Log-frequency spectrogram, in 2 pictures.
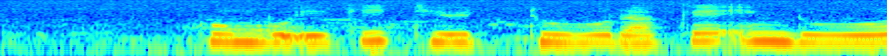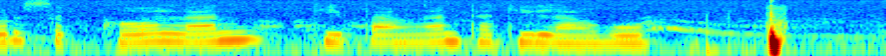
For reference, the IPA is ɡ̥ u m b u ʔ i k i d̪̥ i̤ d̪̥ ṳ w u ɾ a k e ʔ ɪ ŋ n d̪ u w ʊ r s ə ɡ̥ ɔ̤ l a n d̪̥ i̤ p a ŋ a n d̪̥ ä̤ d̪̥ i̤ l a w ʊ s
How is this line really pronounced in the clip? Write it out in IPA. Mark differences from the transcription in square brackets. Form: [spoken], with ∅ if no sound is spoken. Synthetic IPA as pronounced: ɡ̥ u m b u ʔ i k i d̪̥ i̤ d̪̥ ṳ w u ɾ a k e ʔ ɪ ŋ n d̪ u w ʊ r s ə ɡ̥ ɔ̤ l a n d̪̥ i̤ p a ŋ a n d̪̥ ä̤ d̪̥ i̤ l a w ʊ [h]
